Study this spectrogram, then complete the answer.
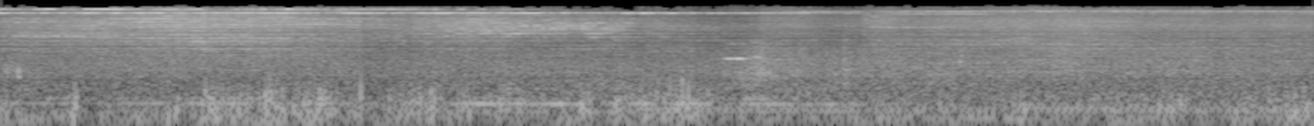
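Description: Freight cars rumble and clatter along the rails.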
